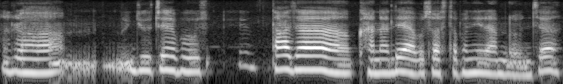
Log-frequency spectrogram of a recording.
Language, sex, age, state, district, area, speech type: Nepali, female, 30-45, West Bengal, Darjeeling, rural, spontaneous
